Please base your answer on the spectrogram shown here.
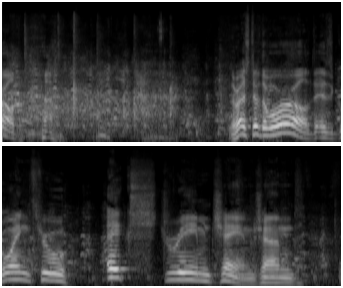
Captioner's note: laughter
